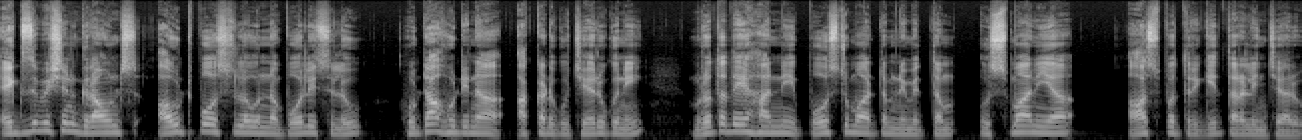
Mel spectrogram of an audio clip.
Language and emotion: Telugu, neutral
